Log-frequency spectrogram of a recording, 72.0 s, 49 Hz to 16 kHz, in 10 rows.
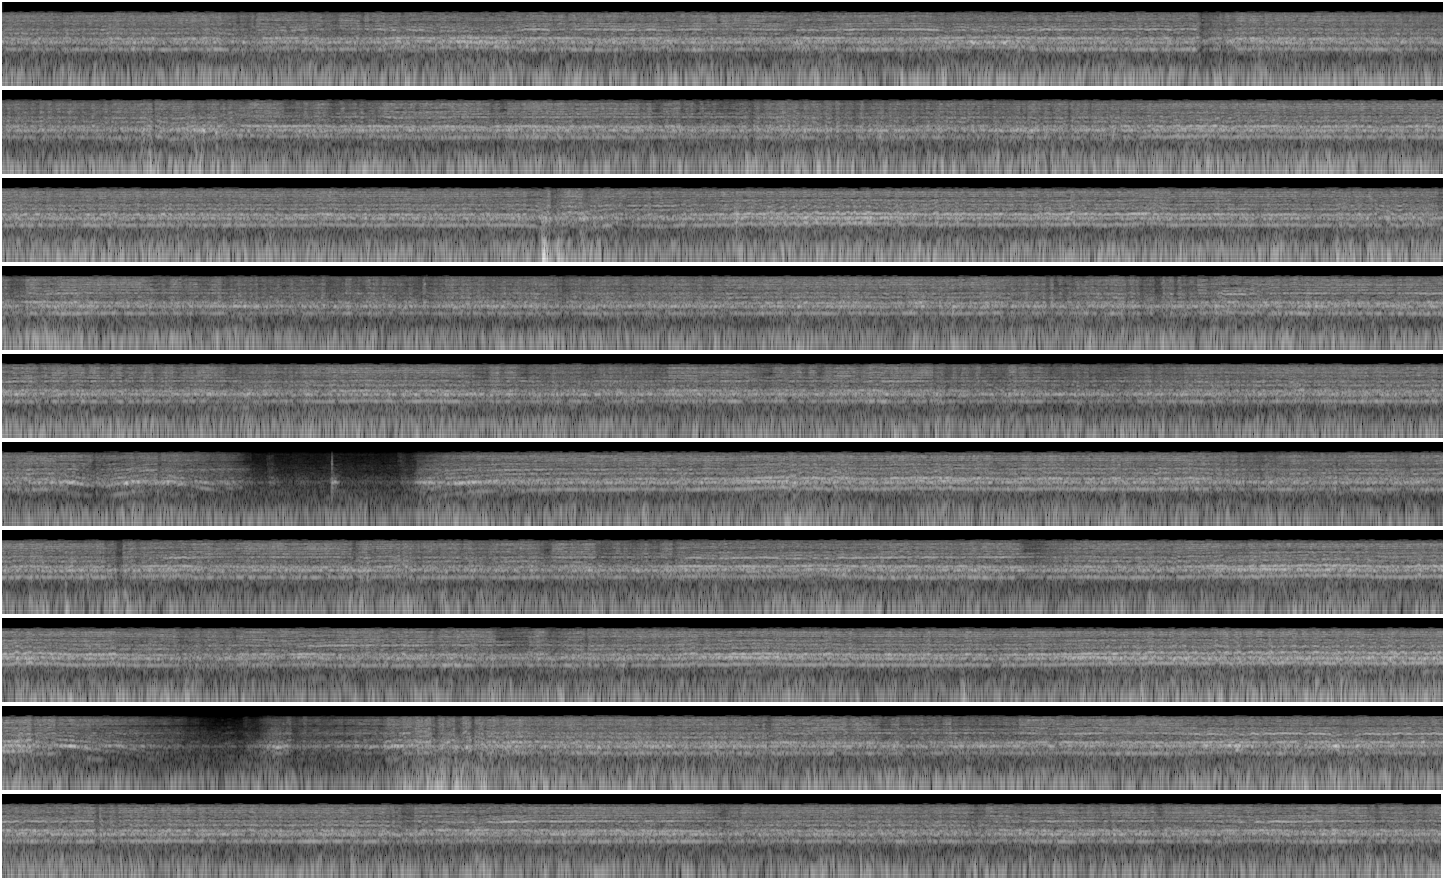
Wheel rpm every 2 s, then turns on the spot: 160, 160, 160, 160, 170, 160, 160, 160, 160, 160, 170, 160, 160, 160, 160, 160, 160, 160, 60, 130, 160, 160, 160, 160, 160, 160, 160, 160, 140, 40, 160, 160, 160, 160, 160, 160.
none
